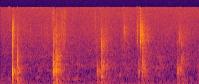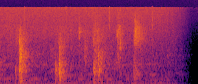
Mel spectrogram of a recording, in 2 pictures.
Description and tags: A middle-aged man walkin´downstairs over wooden steps. Phone was placed on the edge of the first step. No effects used.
